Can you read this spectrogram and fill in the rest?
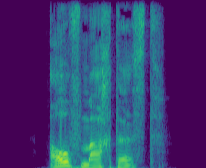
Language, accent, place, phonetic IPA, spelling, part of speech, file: German, Germany, Berlin, [ˈaʊ̯fˌmaxtəst], aufmachtest, verb, De-aufmachtest.ogg
- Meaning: inflection of aufmachen: 1. second-person singular dependent preterite 2. second-person singular dependent subjunctive II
